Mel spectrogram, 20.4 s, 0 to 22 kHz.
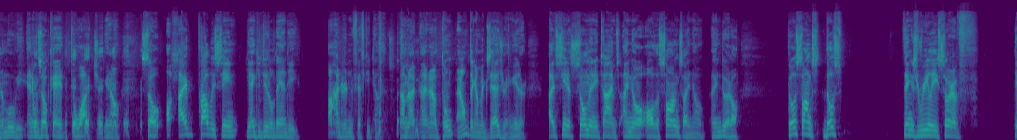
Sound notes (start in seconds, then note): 2.0 laughs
